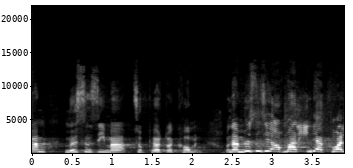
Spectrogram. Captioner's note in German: Beifall Freie Demokraten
